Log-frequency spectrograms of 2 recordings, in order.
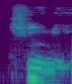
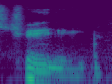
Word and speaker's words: Cheney: I call it because that's how it's properly pronounced sorry Spokan people it's not cheny it's Cheney um it was a town kind it was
